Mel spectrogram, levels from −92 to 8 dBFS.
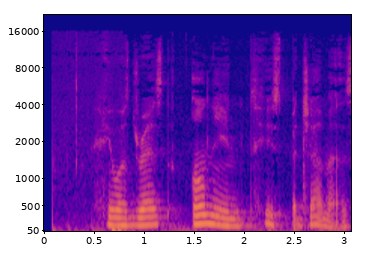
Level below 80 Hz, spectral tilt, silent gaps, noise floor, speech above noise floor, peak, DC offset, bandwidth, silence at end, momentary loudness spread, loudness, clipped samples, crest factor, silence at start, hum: -44 dBFS; -7 dB/octave; none; -50 dBFS; 21 dB; -12 dBFS; under 0.1%; 16 kHz; 0 s; 9 LU; -30 LUFS; under 0.1%; 18 dB; 0.1 s; none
